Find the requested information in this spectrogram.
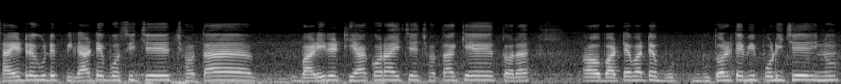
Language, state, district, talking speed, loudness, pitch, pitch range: Sambalpuri, Odisha, Sambalpur, 185 wpm, -16 LUFS, 190 Hz, 170-200 Hz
